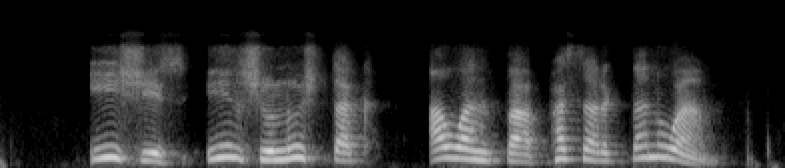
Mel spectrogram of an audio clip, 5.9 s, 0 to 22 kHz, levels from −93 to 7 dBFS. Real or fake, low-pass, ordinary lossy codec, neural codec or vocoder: fake; 7.2 kHz; Opus, 16 kbps; codec, 16 kHz, 1 kbps, X-Codec, HuBERT features, trained on LibriSpeech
